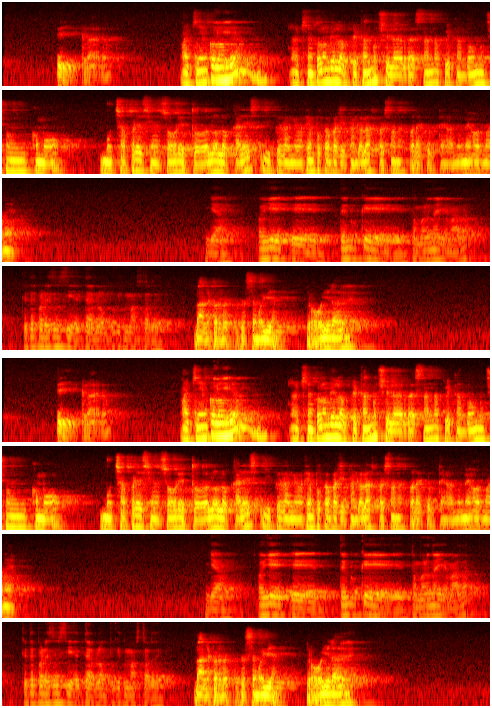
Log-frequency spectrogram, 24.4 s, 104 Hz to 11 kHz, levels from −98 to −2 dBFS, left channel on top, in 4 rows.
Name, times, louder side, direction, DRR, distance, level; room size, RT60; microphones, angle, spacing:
voice 1, 0.7-1.4 2.2-3.3 3.6-6.8 7.3-12.4 20.7-21.8 22.1-22.7, right 1 dB, 40° right, 7 dB, 1.4 m, -29 dB
voice 2, 15.4-18.1 18.5-20.3 22.5-22.7, right 1 dB, 75° right, 3 dB, 5.4 m, -40 dB
29.5 x 27.5 x 6.8 m, 0.97 s
head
